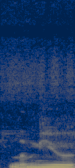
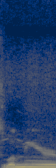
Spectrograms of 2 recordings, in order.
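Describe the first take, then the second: First: The name is said with a French pronunciation. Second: The name is said with an American pronunciation. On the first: "Lemieux if you want to throw a little bit of French at it" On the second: "Lemire if you're an American"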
